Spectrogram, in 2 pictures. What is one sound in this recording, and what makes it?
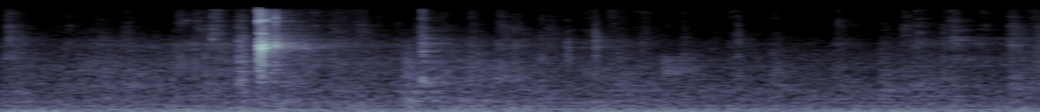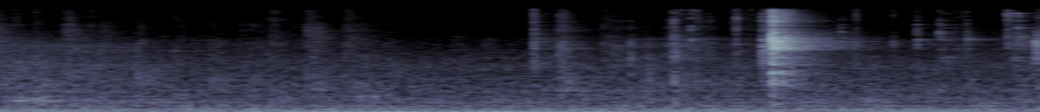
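Metal rings clink softly as they are handled.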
